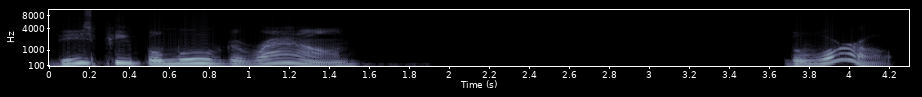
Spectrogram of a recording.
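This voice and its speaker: A man gives a relaxed scripture lesson, mixing slang with verses he reads aloud. His voice sits a little high for a man. The sound is close and dry. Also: extremely slow, no echo, narrow, tinny audio. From United States. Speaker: Bible teacher.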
